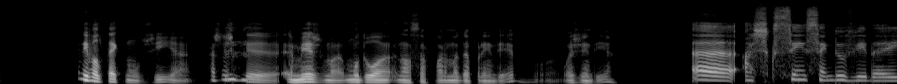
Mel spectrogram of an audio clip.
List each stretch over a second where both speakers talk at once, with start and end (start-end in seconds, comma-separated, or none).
none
